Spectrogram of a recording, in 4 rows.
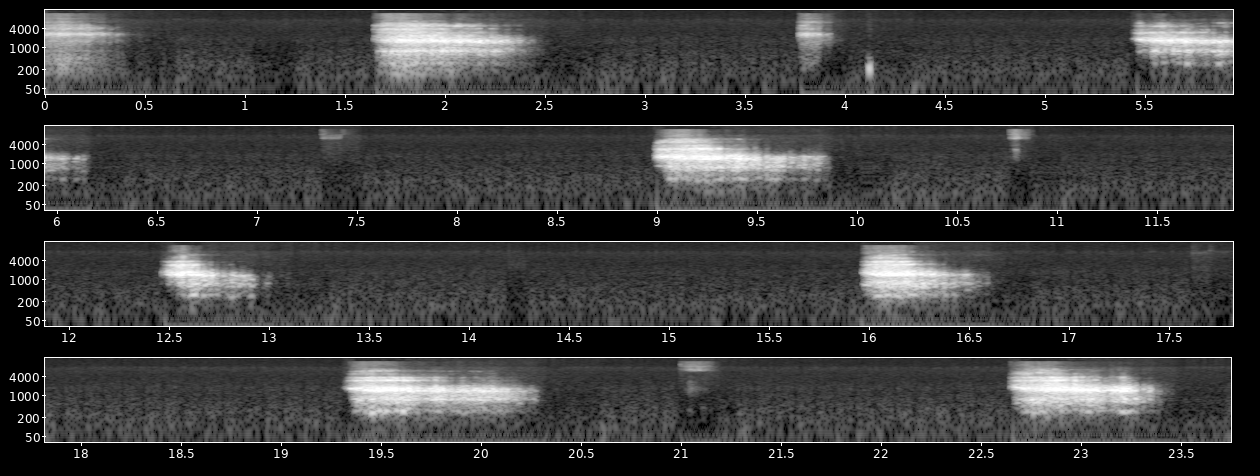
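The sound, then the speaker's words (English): Slow, guided breathing in and out at a steady count, heard as many soft breaths spaced evenly a few seconds apart, with silence between them and no talk. “We'll start breathing together in 3, 2, 1.”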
